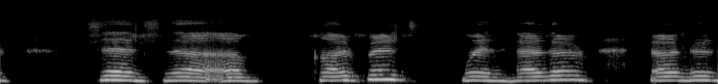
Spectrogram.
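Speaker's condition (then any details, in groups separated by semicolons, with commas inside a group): ALS; face improved, feet move faster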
